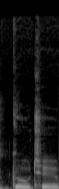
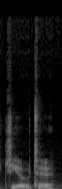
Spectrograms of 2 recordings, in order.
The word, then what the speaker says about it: GO2: Yeah, I also really know that it's pronounced as Goto, but come at me. I'm pronouncing as GO2.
